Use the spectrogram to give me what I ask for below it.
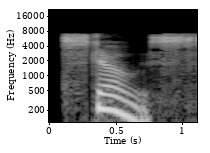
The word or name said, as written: stoss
